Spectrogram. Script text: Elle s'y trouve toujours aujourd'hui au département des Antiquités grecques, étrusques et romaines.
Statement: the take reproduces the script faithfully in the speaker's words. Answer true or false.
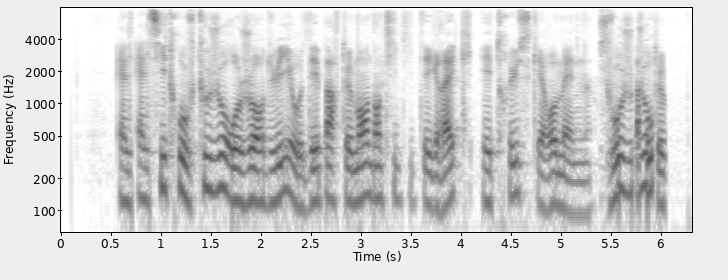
false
